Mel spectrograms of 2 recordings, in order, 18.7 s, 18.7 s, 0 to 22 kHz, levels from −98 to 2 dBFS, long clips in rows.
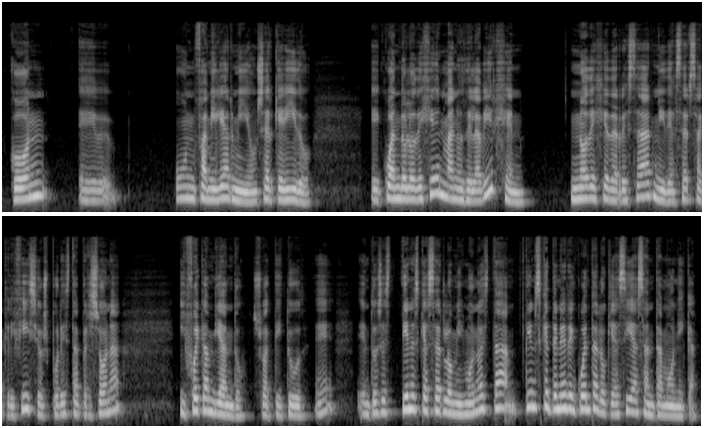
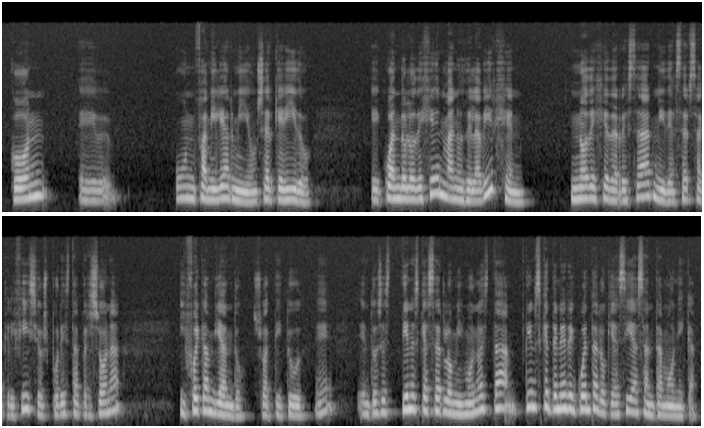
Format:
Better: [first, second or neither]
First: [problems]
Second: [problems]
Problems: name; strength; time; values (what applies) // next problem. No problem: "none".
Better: first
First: none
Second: hiss; faint; throughout; 30 dB below the speech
